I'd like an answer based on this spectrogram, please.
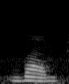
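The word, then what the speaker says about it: bomb: 39 पर हमारा spelling pattern है MB, इसमें इसको म पढ़ेंगे, B साइलेंट रहता है, ठीक है, थम, कॉम, बॉम्ब, अब B यहाँ पर लास्ट में है ना, ये साइलेंट, इसको पढ़ना नहीं है।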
